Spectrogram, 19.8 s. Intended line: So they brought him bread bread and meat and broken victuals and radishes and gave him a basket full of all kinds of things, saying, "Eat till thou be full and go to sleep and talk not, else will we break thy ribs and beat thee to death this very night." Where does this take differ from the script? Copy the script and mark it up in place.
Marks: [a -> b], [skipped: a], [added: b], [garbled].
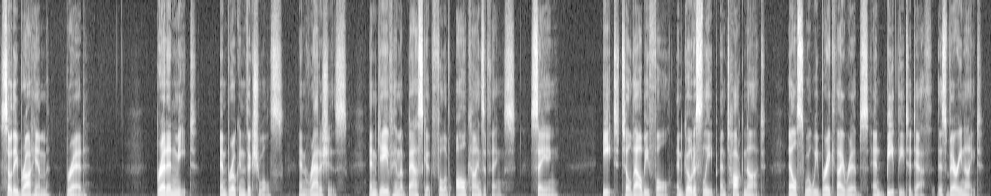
So they brought him bread bread and meat and broken victuals and radishes and gave him a basket full of all kinds of things, saying, "Eat till thou be full and go to sleep and talk not, else will we break thy ribs and beat thee to death this very night."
